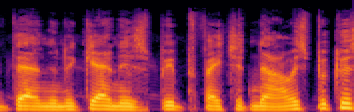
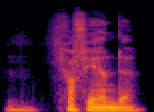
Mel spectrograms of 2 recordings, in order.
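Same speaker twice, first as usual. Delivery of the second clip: put-on "Coffee Ander" lower and softer in a joking West African accent; mock West African accent; 4 semitones lower, 10 dB quieter, faster than usual. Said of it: "that was my West African accent".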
